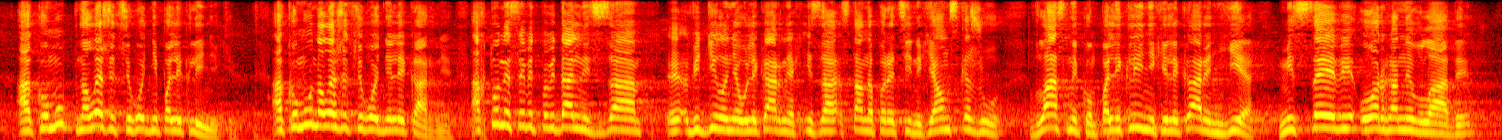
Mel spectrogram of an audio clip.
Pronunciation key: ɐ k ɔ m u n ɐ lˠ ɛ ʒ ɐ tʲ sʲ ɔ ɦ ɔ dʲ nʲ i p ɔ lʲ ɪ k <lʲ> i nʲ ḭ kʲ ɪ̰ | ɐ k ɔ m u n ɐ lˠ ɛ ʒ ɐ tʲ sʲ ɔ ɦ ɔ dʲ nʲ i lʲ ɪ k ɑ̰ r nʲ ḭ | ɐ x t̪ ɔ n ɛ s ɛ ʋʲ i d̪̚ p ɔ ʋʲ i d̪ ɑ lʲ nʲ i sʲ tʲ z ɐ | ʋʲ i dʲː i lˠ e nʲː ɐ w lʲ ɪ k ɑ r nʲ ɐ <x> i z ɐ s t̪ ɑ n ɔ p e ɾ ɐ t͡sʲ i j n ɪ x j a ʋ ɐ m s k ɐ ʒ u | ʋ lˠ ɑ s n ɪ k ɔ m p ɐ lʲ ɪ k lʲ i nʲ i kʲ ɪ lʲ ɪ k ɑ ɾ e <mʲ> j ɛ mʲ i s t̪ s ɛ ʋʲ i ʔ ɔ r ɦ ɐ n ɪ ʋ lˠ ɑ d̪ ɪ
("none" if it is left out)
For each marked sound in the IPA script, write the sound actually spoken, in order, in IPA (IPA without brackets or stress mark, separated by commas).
lʲ, x, nʲ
